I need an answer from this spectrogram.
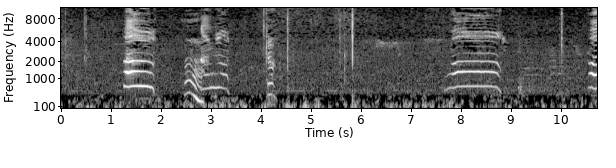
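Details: Siamese cat meowing three times: a steady drawn-out meow, then a wavering one that drops sharply in pitch, and later a long even meow of about a second, with soft tapping and rustling between calls.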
